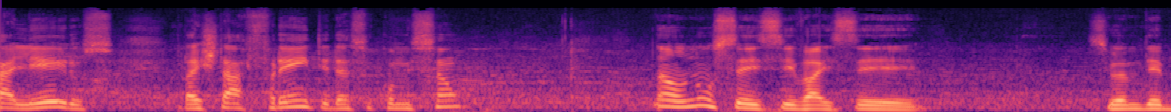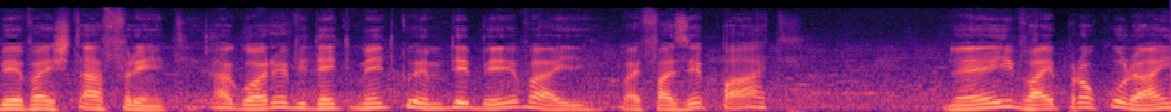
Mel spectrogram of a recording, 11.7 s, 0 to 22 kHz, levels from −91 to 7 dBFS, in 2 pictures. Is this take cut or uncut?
uncut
